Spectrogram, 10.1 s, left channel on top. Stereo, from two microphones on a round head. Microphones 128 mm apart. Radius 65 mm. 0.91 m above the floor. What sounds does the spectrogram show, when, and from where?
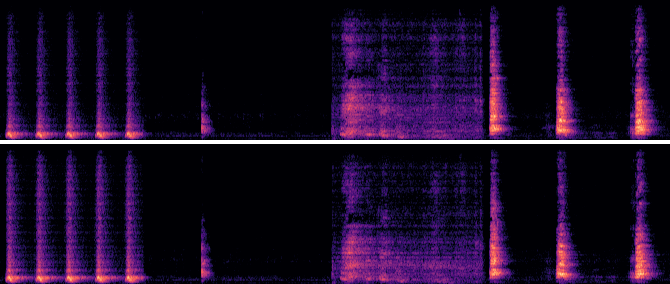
0.1 s a whoosh: 50° right (ahead or behind), 0.5 m
3.0 s tapping: 40° right (ahead or behind), 0.7 m
5.0 s a cough: 75° left (ahead or behind), 1.8 m
7.3 s a dog barking: 65° left (ahead or behind), 1.5 m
